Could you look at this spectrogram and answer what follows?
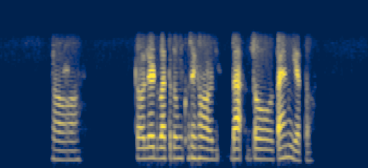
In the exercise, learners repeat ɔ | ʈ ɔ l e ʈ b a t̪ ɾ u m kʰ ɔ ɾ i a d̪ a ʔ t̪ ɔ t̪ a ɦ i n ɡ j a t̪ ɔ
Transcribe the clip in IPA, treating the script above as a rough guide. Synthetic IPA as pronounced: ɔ | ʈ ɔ l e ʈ b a t̪ ɾ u m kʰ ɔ ɾ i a d̪ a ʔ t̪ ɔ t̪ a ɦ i n ɡ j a t̪ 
